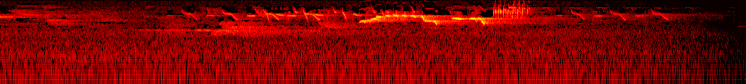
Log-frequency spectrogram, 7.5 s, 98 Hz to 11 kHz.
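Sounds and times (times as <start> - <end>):
blue-and-white flycatcher singing: 0.0 - 6.8.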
